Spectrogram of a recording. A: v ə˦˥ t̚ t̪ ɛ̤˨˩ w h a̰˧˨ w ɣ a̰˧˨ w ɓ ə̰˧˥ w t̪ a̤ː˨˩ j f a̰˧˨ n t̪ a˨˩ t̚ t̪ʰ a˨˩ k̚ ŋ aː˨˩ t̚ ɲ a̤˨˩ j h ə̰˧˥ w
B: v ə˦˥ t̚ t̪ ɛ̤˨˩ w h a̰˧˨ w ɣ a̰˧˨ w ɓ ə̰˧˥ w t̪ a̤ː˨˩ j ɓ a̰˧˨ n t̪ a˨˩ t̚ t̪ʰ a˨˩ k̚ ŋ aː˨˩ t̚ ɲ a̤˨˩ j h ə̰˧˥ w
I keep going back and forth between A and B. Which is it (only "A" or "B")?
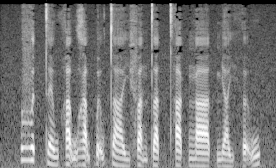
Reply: A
